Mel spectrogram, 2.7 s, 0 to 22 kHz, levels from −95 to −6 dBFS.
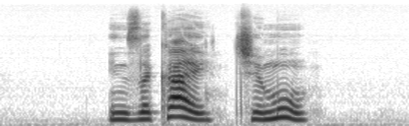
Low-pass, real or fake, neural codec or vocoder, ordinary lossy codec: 19.8 kHz; real; none; none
